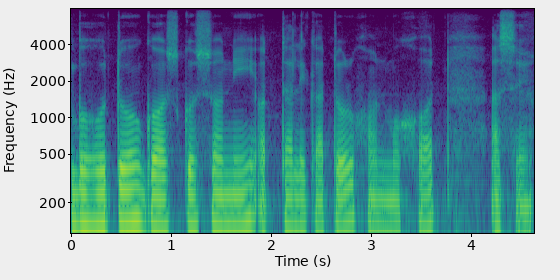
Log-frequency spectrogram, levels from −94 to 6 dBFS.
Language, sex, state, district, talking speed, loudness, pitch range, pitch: Assamese, male, Assam, Kamrup Metropolitan, 65 wpm, -20 LUFS, 110-120 Hz, 115 Hz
